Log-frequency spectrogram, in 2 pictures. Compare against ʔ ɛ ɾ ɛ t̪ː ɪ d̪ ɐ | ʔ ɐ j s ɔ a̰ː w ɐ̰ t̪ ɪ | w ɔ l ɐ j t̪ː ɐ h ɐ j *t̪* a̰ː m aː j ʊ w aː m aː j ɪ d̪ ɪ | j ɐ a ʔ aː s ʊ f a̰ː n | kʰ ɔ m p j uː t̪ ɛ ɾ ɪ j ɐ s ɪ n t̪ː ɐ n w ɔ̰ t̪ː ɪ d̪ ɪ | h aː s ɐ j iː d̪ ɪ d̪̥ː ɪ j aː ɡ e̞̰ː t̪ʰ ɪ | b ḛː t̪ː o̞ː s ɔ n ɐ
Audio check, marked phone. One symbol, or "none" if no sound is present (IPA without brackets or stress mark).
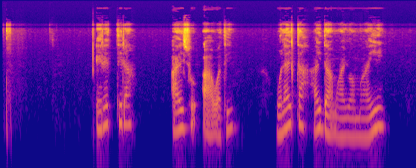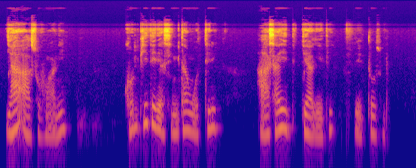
d̪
